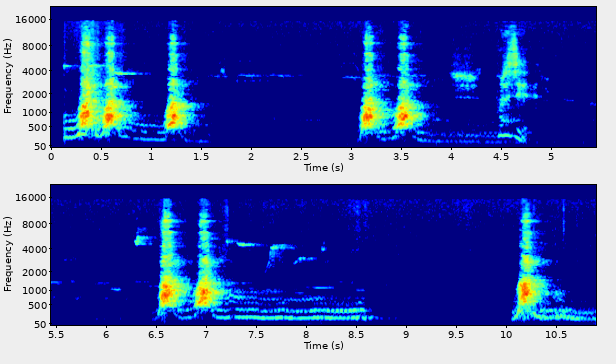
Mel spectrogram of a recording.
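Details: A dog barks at a massive poop in sharp bursts, often in quick doubled pairs, with pauses of a few seconds between.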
